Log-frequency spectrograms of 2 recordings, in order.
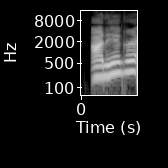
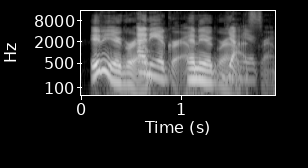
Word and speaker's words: Enneagram: this we were like how do you say it aniagara iniagara but it's it's Enneagram I took the Enneagram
